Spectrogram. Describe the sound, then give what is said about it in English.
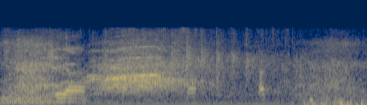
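An audience cheers and claps for several seconds, with a few high whoops and shouts rising above the steady wash of applause, which then thins and fades toward the end. “I wasn't trying to get a cheer out of that”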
